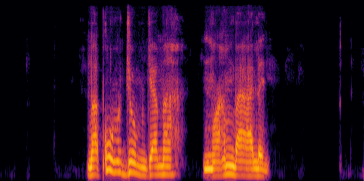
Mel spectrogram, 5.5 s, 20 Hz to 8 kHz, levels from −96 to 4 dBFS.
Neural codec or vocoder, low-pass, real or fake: codec, 16 kHz, 4.8 kbps, FACodec; 7.2 kHz; fake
